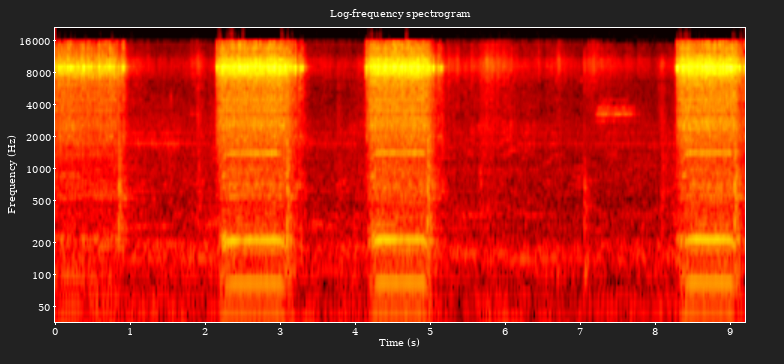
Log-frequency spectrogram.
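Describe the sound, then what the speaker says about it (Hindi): A sewing machine stitches net fabric for a one-piece dress, running in three or four loud whirring bursts of about a second each, separated by quieter pauses with faint handling sounds. "अब यहां से पूरी हम सिर्फ नेट को सिलाई लगाएंगे।"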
